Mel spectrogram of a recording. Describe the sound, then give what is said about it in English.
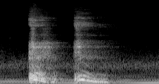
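A man kneeling on all fours on the ground gives two harsh, throaty coughs in quick succession, fairly loud, with no talking around them and a quiet pause after. “The man brought his knees up so that he was kneeling on all fours instead of prone on the ground, and coughed several times.”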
